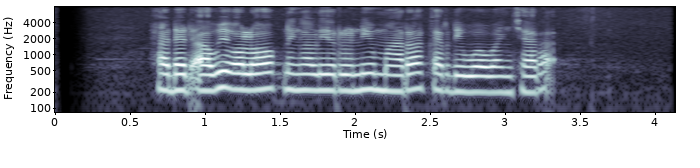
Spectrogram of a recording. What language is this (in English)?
Sundanese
